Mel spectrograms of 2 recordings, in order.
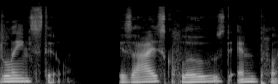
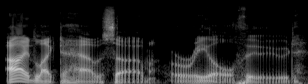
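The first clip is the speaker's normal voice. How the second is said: slow, lower, grumbling tired man; low slow grumble; 9 semitones lower, much slower than usual. A narrator's reading. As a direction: drag it out like a fed-up scientist. Scientist grumbling at stale sandwich.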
